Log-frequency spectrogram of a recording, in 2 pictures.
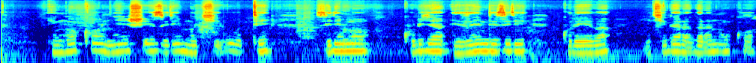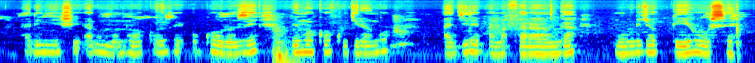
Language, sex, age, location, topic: Kinyarwanda, male, 25-35, Nyagatare, agriculture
